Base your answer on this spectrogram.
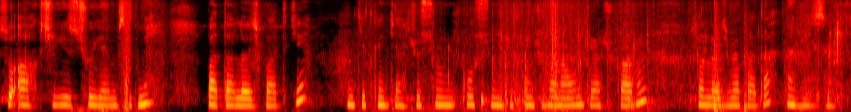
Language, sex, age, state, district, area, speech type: Kashmiri, female, 30-45, Jammu and Kashmir, Bandipora, rural, spontaneous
